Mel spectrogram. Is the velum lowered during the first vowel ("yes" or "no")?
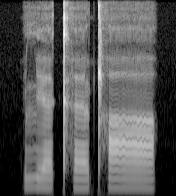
no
